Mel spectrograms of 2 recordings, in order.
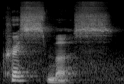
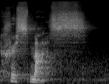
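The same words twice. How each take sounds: First: The last syllable has a reduced schwa vowel. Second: The last syllable has a full, clear vowel. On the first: The speaker calls it right. "Remember there's a schwa sound at the end" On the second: The speaker calls it wrong. "I hear lots of my students say Christmas"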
